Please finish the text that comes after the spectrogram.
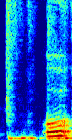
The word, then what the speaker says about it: aux: Even though there's an X at the end, I do not pronounce that X, okay?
